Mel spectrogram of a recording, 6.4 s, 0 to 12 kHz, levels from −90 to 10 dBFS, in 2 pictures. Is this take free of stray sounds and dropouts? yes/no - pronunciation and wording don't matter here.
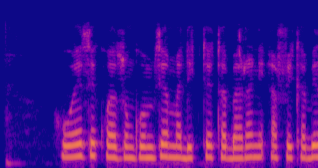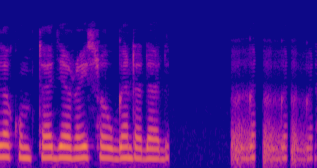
no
